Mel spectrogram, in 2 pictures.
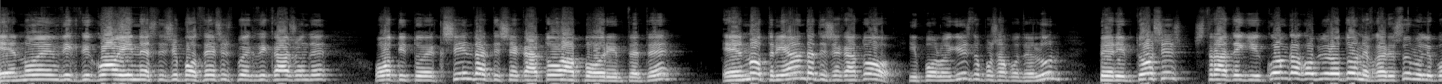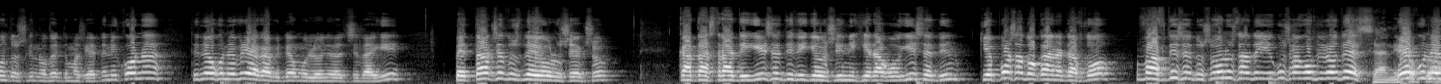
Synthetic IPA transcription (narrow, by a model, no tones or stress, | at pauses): e̞no̞e̞nðikt̪iko̞ine̞st̪isipo̞θe̞sispue̞kðikɐzo̞nd̪e̞ | o̞t̪it̪o̞e̞ksind̪ɐt̪ise̞kɐt̪o̞ɐpo̞ɾip̚t̪e̞t̪e̞ː | no̞t̪ɾiɐnd̪ɐt̪ise̞kɐt̪o̞ipo̞lo̞ʝizet̪epo̞sɐpo̞t̪e̞lun | pe̞ɾip̚t̪o̞sisːt̪ɾɐt̪iʝiko̞ŋɡɐko̞pliɾo̞t̪o̞ne̞fxɐɾist̪ume̞lipo̞nt̪oskino̞θet̪imɐzʝɐt̪iniko̞nɐ | t̪ine̞xune̞vɾiɐɣɐpit̪e̞muleonɐtɐt̪isind̪ɐʝi | pe̞t̪ɐkse̞t̪uzle̞io̞luse̞kso̞ | kɐt̪ɐst̪ɾɐt̪iʝist̪e̞t̪iðice̞o̞siniçiɾɐɣo̞ʝist̪e̞t̪ince̞po̞sθɐt̪o̞kɐne̞t̪eɐft̪o̞ | vɐft̪ist̪e̞t̪uso̞lust̪ɾɐt̪iʝikuskɐko̞pliɾo̞t̪e̞snexune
